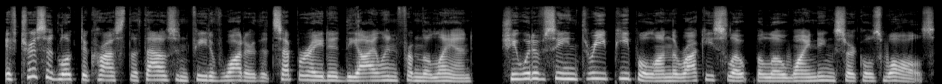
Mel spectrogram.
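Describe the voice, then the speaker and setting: A woman reading scripted fiction as an audiobook narrator, with measured storytelling delivery. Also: lowish voice, no echo, clean studio sound.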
